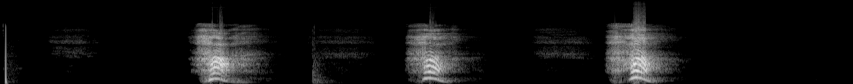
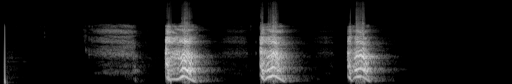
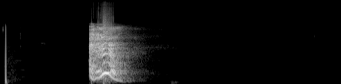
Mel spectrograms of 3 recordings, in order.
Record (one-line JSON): {"exhalation_length": "8.5 s", "exhalation_amplitude": 32768, "exhalation_signal_mean_std_ratio": 0.27, "three_cough_length": "5.1 s", "three_cough_amplitude": 32768, "three_cough_signal_mean_std_ratio": 0.34, "cough_length": "3.4 s", "cough_amplitude": 32768, "cough_signal_mean_std_ratio": 0.25, "survey_phase": "beta (2021-08-13 to 2022-03-07)", "age": "65+", "gender": "Male", "wearing_mask": "No", "symptom_cough_any": true, "smoker_status": "Ex-smoker", "respiratory_condition_asthma": false, "respiratory_condition_other": false, "recruitment_source": "REACT", "submission_delay": "2 days", "covid_test_result": "Negative", "covid_test_method": "RT-qPCR", "influenza_a_test_result": "Negative", "influenza_b_test_result": "Negative"}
